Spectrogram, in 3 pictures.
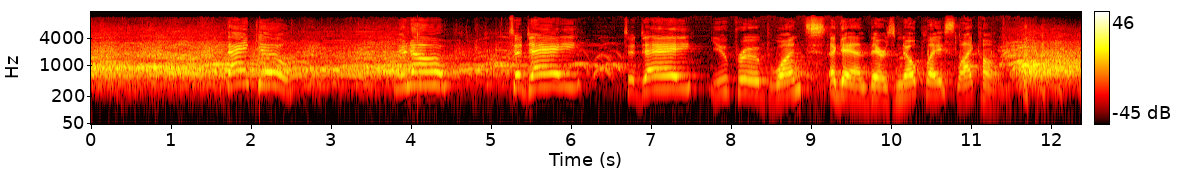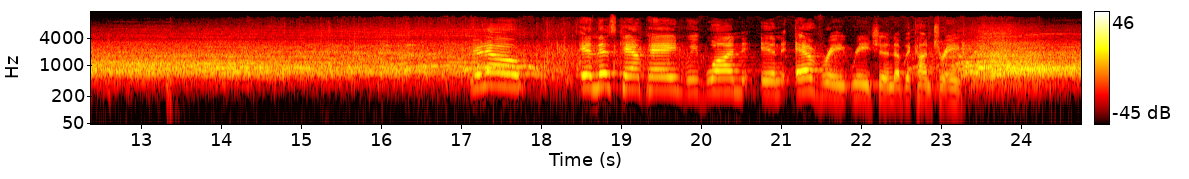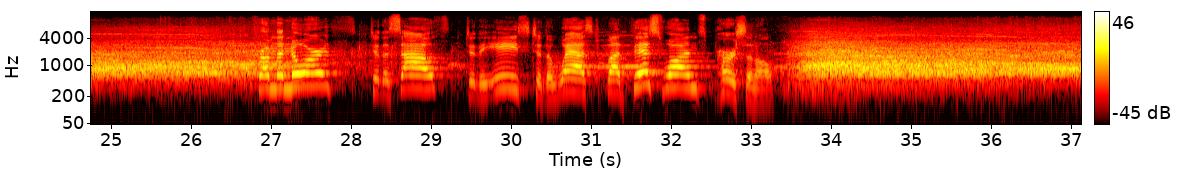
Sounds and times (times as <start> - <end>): Female speech, woman speaking: 1.7 - 2.5, 3.8 - 4.5, 5.2 - 6.1, 6.7 - 11.4, 17.2 - 17.8, 18.5 - 23.3, 26.9 - 33.3.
